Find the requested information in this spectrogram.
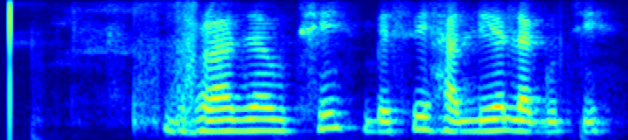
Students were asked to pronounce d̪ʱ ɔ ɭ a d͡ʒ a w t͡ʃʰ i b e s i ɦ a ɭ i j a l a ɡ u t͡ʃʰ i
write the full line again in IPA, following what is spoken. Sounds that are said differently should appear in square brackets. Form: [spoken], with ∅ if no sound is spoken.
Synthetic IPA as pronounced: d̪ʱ ɔ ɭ a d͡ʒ a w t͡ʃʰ i b e s i ɦ a [l] i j a l a ɡ u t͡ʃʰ i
